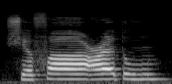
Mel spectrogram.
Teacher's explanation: شفا کے فا پر ہمارے پاس حرف مدہ موجود ہے، اسے ہم کھینچیں گے 1 الف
